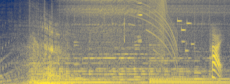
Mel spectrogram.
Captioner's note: drone buzzing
